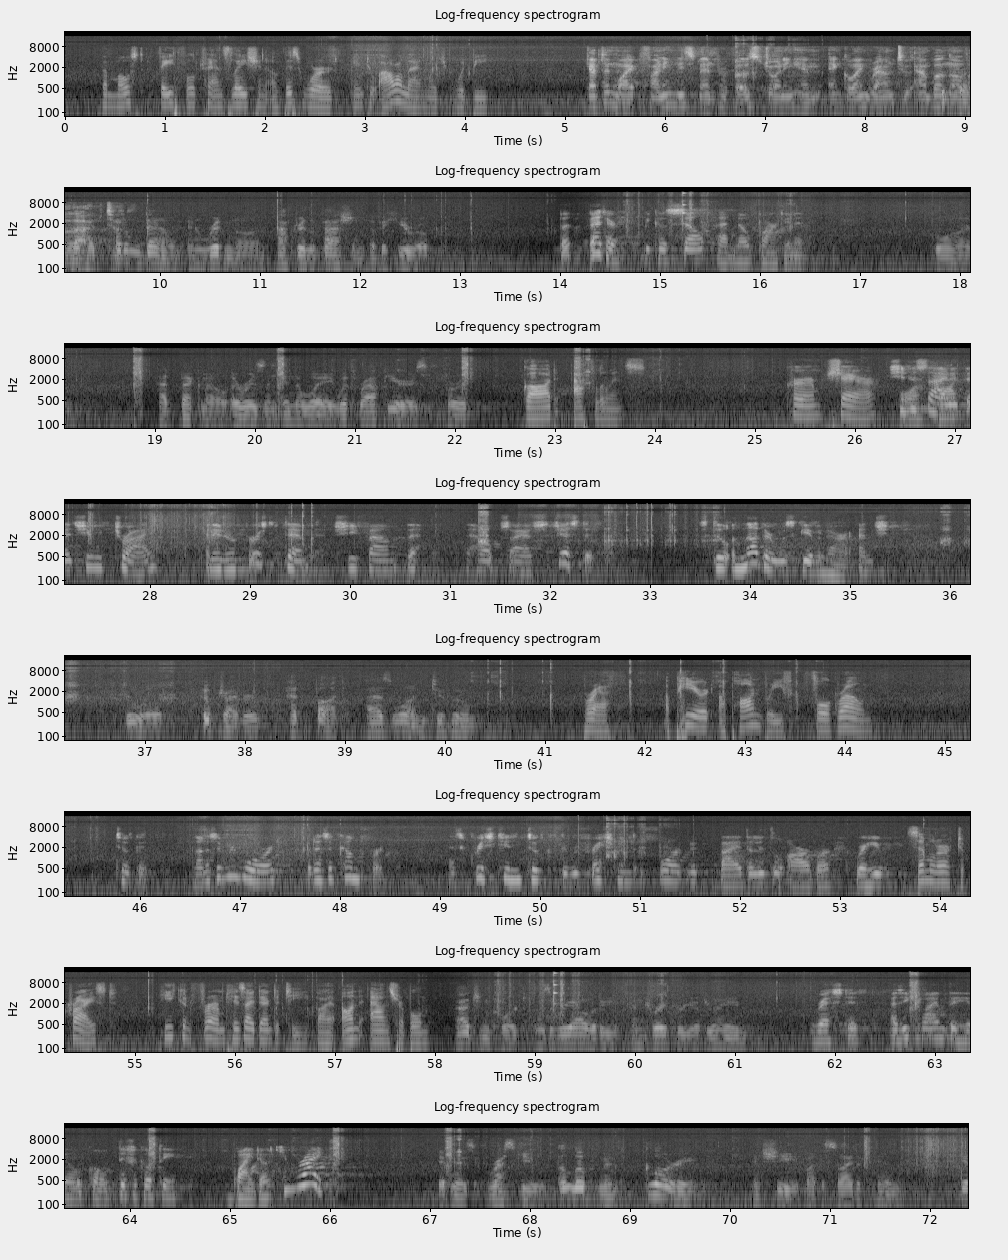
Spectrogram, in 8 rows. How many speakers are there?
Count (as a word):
four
